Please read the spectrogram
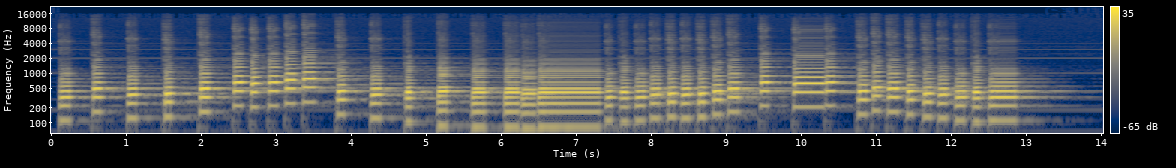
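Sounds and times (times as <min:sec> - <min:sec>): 
bassoon on a synthesizer: 0:00.1 - 0:13.5.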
